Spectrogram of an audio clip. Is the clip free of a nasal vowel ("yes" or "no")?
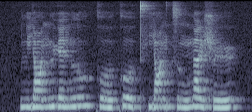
yes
